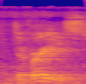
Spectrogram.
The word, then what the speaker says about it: DeVries: Mr. Richard DeVos. – DeVries. – DeVries. Sorry.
